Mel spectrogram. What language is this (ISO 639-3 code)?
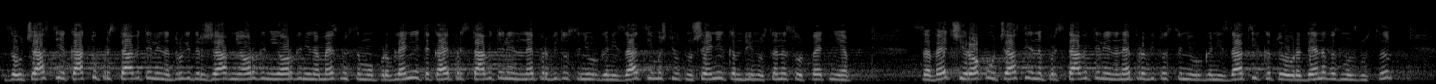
bul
